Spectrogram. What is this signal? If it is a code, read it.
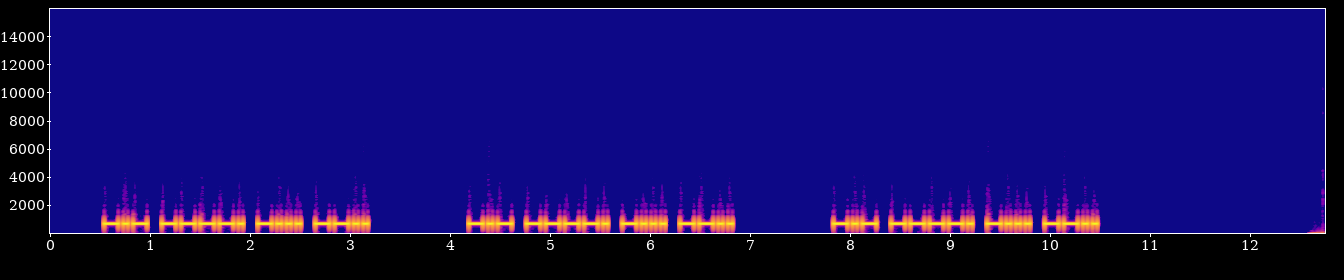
Morse code, heard as a keyed tone, about 25 wpm, 700 Hz. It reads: K9BZ K9BZ K9BZ
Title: USA Call Signs - 4 Characters - Repeated 3x - 25wpm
